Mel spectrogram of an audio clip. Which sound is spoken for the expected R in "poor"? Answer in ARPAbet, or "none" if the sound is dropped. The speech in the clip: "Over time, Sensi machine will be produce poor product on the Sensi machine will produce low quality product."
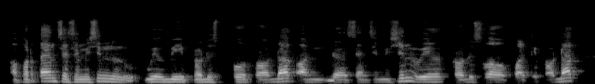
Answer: L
